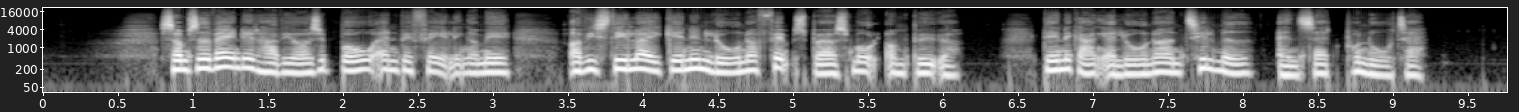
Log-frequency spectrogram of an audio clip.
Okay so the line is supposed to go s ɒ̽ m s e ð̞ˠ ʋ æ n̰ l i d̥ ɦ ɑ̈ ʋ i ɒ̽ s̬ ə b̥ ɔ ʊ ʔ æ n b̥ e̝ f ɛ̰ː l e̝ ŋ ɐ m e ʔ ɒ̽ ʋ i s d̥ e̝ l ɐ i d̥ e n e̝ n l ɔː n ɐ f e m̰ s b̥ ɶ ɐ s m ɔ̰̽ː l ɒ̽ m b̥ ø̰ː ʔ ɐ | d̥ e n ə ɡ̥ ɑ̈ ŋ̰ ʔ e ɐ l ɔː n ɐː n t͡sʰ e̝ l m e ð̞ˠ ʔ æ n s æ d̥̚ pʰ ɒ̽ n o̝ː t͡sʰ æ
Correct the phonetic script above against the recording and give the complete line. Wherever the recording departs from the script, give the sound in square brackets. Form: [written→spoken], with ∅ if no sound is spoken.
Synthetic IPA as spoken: s ɒ̽ m s e ð̞ˠ ʋ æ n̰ l i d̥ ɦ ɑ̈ ʋ i ɒ̽ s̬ ə b̥ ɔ ʊ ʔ æ n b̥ e̝ f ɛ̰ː l e̝ ŋ ɐ m e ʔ ɒ̽ ʋ i s d̥ e̝ l ɐ i [d̥→ɡ̥] e n e̝ n l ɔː n ɐ f e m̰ s b̥ ɶ ɐ s m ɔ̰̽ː l ɒ̽ m b̥ ø̰ː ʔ ɐ | d̥ e n ə ɡ̥ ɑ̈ ŋ̰ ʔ [e→æ] ɐ l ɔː n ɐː n t͡sʰ e̝ l m e ð̞ˠ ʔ æ n s æ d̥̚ pʰ ɒ̽ n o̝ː t͡sʰ æ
